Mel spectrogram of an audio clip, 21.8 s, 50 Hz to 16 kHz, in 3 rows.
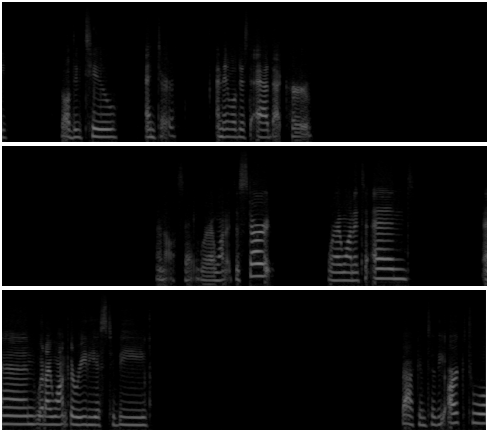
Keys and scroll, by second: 1.2 Return, 15.3 2, 16.6 Return.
